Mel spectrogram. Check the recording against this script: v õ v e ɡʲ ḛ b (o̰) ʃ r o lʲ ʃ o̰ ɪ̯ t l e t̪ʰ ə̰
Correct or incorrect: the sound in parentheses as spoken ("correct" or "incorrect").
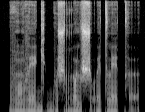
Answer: incorrect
